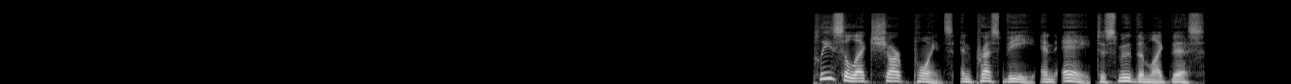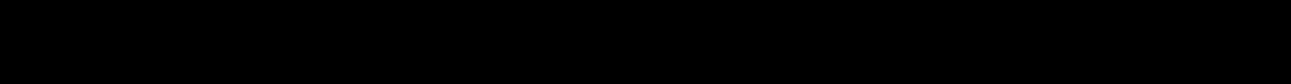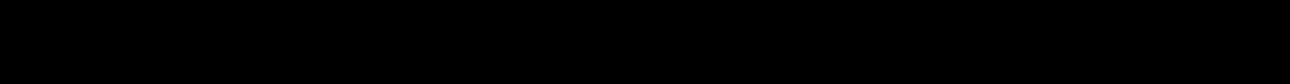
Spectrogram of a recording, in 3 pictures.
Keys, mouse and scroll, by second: 0.1 click, 2.5 shift+middle click, 3.4-5.7 shift+middle click, 6.0-6.7 scroll up 6, 6.8 shift+middle click, 7.6 shift+middle click, 8.2 Tab, 8.7 click, 9.1 v, 10.3 click, 10.5 v, 11.1 shift+middle click, 11.3 shift+middle click, 12.2 click, 12.4 v, 13.5 click, 13.6 v, 14.1 shift+middle click, 15.3 click, 15.7 shift+middle click, 15.8 shift+middle click, 16.5 shift+click, 17.0-17.6 scroll down 4, 18.8 v, 19.6 Tab, 21.2 shift+middle click, 22.6 Tab, 24.0 click, 24.6 v, 25.7 click, 26.1 v, 26.9 click, 27.1 v, 27.8 Tab, 29.0 shift+middle click, 29.4 shift+middle click, 29.8 shift+middle click, 31.7 Tab, 32.9 shift+middle click, 33.7-34.2 scroll up 6, 34.3 Tab, 35.1 Tab, 35.6 click, 36.2 shift+click, 37.1 shift+middle click, 38.0 shift+click.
